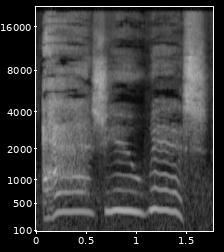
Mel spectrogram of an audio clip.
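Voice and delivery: high and very slow, voice changed; tender, drawn-out movie-line imitation; Westley's devoted line. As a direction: breathe it out like a lovesick hero. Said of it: "my rendition".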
